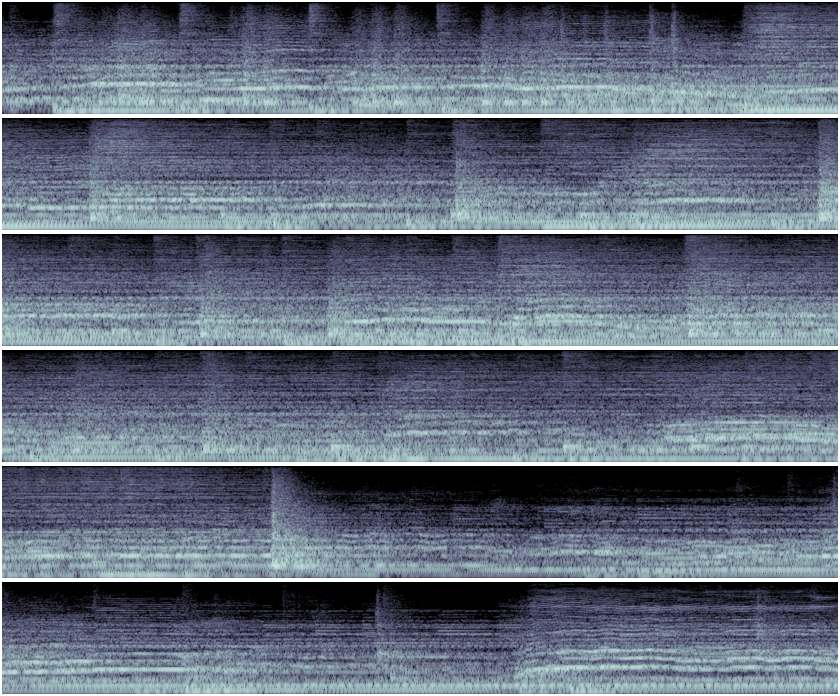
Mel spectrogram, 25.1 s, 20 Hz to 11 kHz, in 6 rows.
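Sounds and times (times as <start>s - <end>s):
man singing into microphone: 0.0s - 25.0s
sustained instrumental accompaniment: 0.0s - 25.0s
women backing vocals: 0.0s - 25.0s.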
